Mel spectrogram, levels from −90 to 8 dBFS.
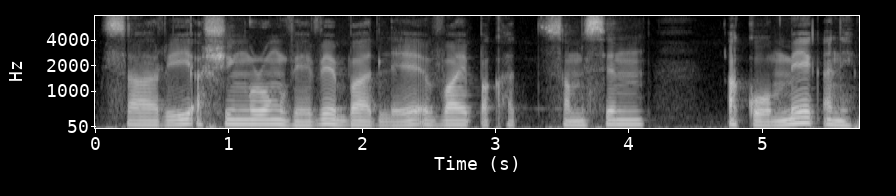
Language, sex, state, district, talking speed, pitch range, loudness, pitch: Mizo, male, Mizoram, Aizawl, 180 wpm, 105-120 Hz, -19 LUFS, 110 Hz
